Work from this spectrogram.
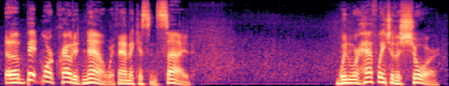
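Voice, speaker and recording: A man's voice: medium pitch, a bit bright. A man giving scripted narration and commentary as a host, with wry, playful asides. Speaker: host reading a visual novel and commenting on it.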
